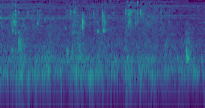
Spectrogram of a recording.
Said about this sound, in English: And as for the cap, it's a bit of a nuisance to clean up because every single one of these electrodes needs to be cleaned thoroughly under running water with a brush like this.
